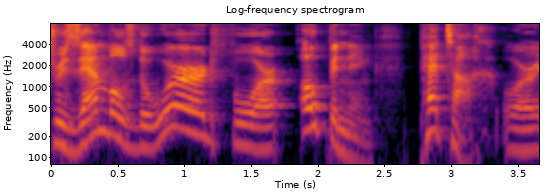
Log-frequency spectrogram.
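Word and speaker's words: פתח: the word for opening pettach or in ashkenaz pronunciation pesach so we say is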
